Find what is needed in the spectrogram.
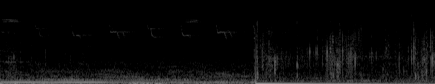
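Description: A bird sings a run of about seven short, falling, high notes over a steady low hum. About two and a half seconds in, the sound cuts abruptly to footsteps crunching on a gravel path.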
